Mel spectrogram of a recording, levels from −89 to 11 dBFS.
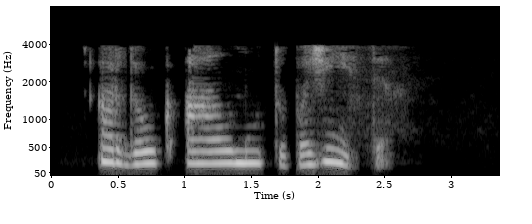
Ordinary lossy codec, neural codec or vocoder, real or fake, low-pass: AAC, 16 kbps; none; real; 7.2 kHz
